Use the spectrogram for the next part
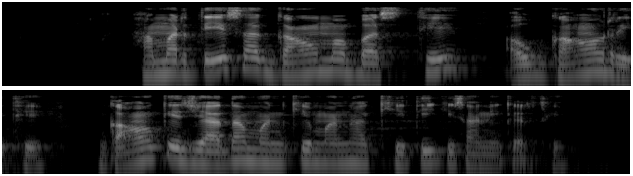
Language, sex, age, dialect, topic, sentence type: Chhattisgarhi, male, 18-24, Western/Budati/Khatahi, agriculture, statement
